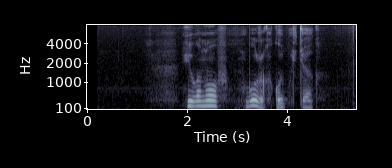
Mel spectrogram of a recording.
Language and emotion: Russian, sad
